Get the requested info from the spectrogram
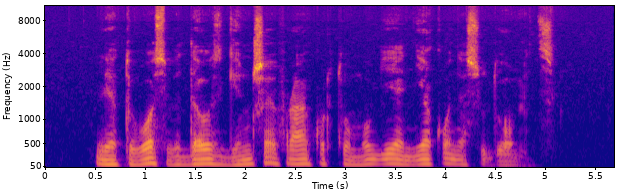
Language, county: Lithuanian, Marijampolė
